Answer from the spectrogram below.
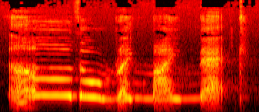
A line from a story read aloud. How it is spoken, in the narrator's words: wailed Jackdaw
